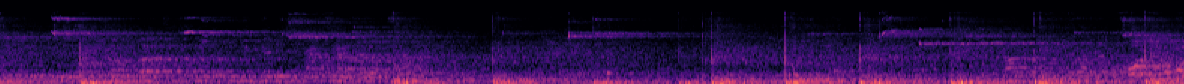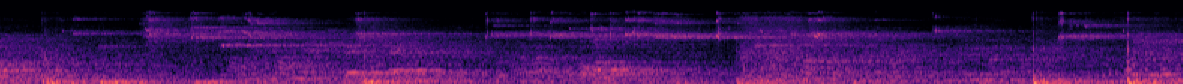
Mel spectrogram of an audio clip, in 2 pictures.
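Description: A basketball dribbling on an indoor court, repeated bounces echoing in a large sports hall, with rubber-soled shoes squeaking on the floor as players run.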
